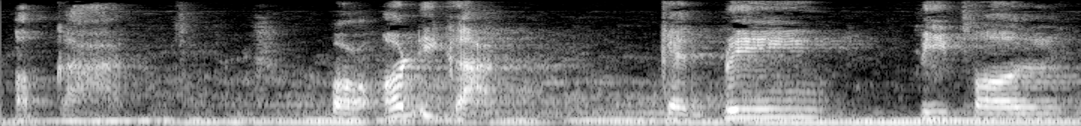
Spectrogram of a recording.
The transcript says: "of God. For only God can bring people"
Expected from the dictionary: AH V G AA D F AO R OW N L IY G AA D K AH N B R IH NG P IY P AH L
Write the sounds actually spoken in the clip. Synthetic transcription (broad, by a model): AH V G AA D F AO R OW L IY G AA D K AH N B R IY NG P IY P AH L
